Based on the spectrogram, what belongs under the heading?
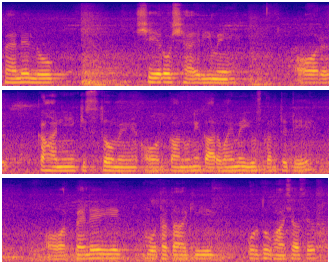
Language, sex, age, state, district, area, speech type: Urdu, male, 18-30, Delhi, East Delhi, urban, spontaneous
